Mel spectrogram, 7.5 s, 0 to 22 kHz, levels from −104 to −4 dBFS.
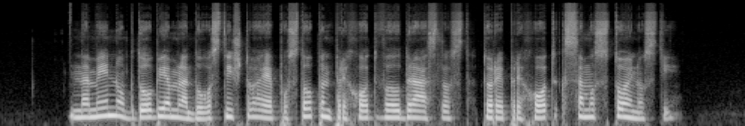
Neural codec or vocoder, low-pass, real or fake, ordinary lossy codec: none; 19.8 kHz; real; Opus, 16 kbps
